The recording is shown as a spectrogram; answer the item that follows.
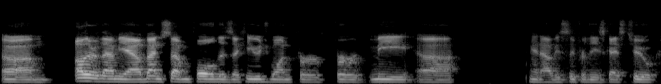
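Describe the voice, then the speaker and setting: A man's voice: medium pitch, flat delivery, moderate pace, pushed and bright. A man in his twenties from Western New York, an easygoing metal band member chatting as a guest. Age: 20s. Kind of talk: casual chat.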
